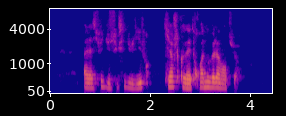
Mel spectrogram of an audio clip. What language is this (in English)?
French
